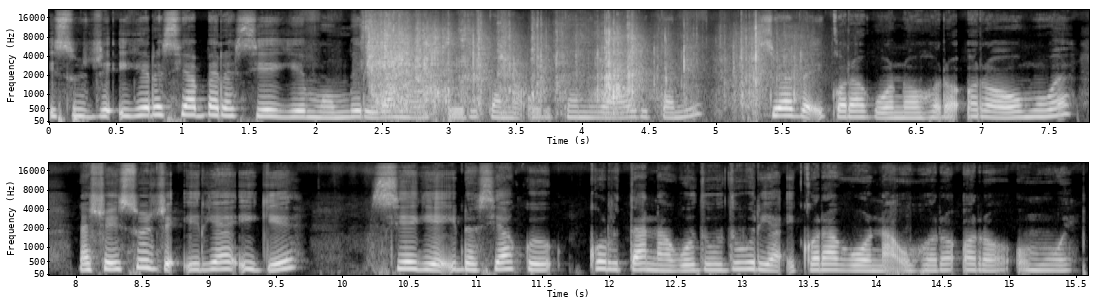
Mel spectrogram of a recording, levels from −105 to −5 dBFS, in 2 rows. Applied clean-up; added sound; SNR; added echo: none; Tearing; 2 dB; none.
